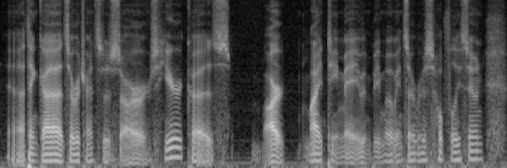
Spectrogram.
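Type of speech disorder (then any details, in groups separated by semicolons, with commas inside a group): None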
